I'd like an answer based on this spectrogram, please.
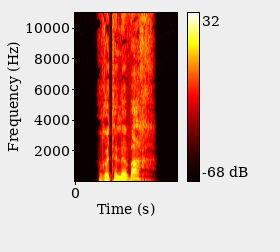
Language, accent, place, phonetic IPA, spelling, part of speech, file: German, Germany, Berlin, [ˌʁʏtələ ˈvax], rüttele wach, verb, De-rüttele wach.ogg
- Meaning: inflection of wachrütteln: 1. first-person singular present 2. first-person plural subjunctive I 3. third-person singular subjunctive I 4. singular imperative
